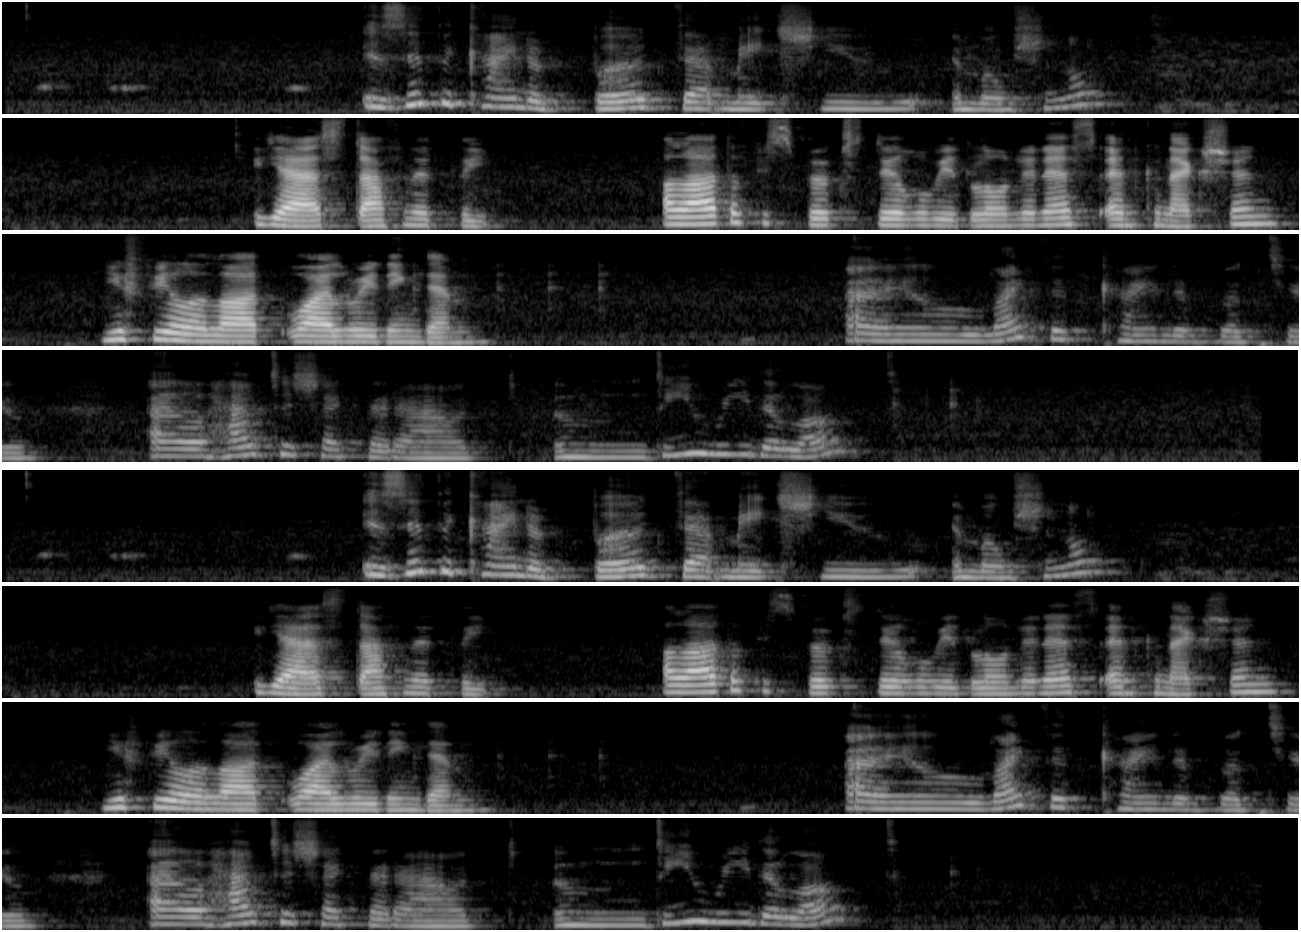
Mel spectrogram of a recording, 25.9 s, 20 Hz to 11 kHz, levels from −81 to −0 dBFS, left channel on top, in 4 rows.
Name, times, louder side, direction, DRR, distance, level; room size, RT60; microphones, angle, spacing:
voice 1, 1.8-5.5 17.2-21.8 22.2-23.7, right 1 dB, 15° right, 1.1 m, -33 dB
voice 2, 7.7-8.9 9.8-12.9 13.5-15.4, left 4 dB, 75° left, 0.8 m, -24 dB
20.5 x 14.0 x 3.4 m
head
